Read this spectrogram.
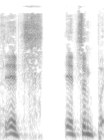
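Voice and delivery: usual speaking voice

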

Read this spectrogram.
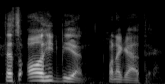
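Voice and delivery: usual speaking voice

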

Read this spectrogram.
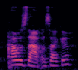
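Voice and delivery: ordinary talk, nothing marked

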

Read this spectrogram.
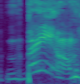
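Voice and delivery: loud, high "bam"; imitated impact, punched hard; mock stomp noise. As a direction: slam it out like a heavy stomp. Acting out a foot stomp.

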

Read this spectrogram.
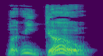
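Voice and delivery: high, loud demand for release; frantic high cry; desperate yell. A narrator's reading. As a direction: shout it, voice leaping up. Captive yells at captor.

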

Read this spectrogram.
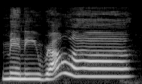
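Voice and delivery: high, loud, slow sing-song call. A narrator's reading. Fairy godmother calling Minnie awake, drawn-out call. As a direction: call her name across the room. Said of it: "a voice calls".

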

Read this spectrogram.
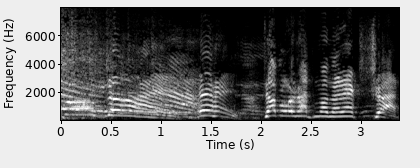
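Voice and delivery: put-on a drunk crewman whoops after his bottle smashes a Martian window; gleeful drunken shout. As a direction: crow over the hit, then egg him on.

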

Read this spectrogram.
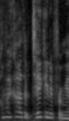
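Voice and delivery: imitating worked-up fans. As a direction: gush like a panicked fan. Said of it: "A lot of people always tell me".

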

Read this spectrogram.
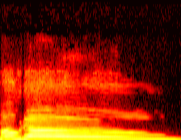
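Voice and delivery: very high, loud drawn-out wail; mock falling wail. Podcaster acting Scooby plummeting into the chasm, hammed-up high wail. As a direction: cry out as if plummeting away.

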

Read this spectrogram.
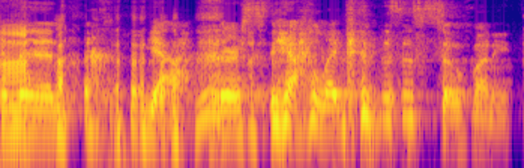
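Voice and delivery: real giggles, pitch lifted, words broken up; laughing while talking. Real, not acted. Friend laughs along at the awkward run-in with mom, laughing. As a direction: struggle to talk through your own laughter. Both crack up at the story.

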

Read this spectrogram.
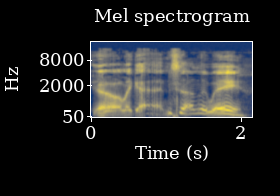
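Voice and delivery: retold call, squeezed high and soft; mock phone-call panic. Partner phones him with the news, mock panic. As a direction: act out a caller's drawn-out news.

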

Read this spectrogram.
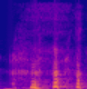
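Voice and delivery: the host bursts out laughing; high burst of laughter. Real, not acted.

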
